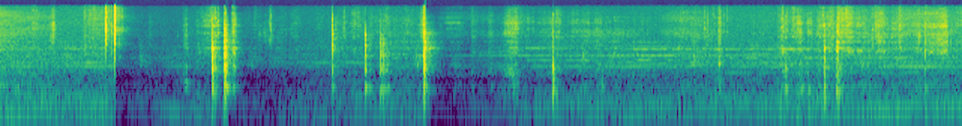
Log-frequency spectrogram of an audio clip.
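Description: Wooden pieces of a hand-drill fire kit, the willow hearth board among them, being picked up and handled on a wooden table: a series of sharp wooden knocks and clicks, the loudest about three and a half seconds in. A steady background noise cuts off suddenly about a second in.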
